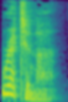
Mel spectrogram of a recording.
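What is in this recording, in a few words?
"retina", English, British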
